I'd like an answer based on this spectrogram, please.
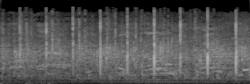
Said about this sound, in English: Still, the play wraps up with some polite applause.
